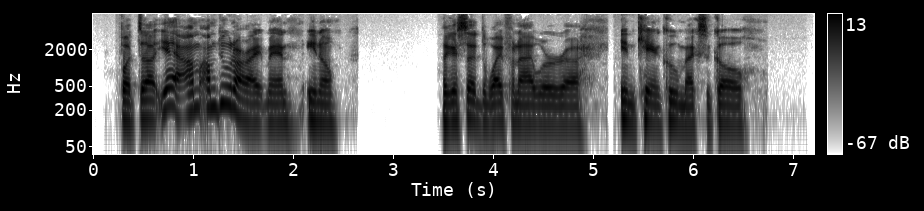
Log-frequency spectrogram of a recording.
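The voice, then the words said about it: Stuffy, congested voice. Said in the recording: “if I sound a little stuffy ... have a cough or two”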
